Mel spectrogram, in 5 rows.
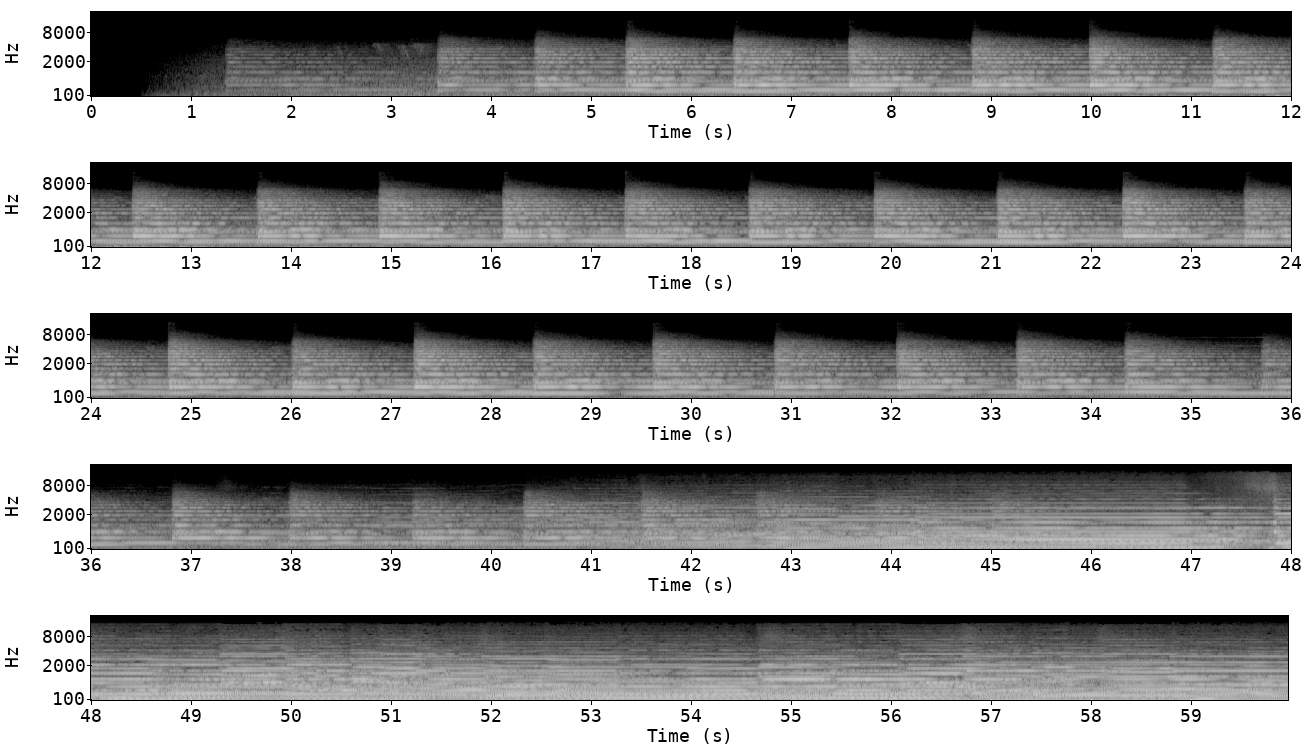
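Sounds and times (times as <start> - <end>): church bells ringing: 1.2 - 59.9.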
